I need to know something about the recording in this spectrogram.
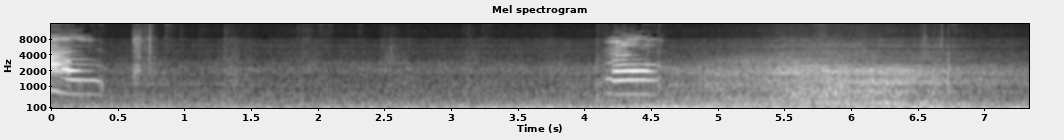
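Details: Grey and white cat beneath a bench gives two loud, short meows about four seconds apart, each with a falling tail, followed by soft rushing background noise.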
